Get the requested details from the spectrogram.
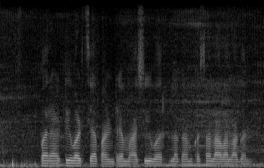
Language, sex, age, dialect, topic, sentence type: Marathi, male, 25-30, Varhadi, agriculture, question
